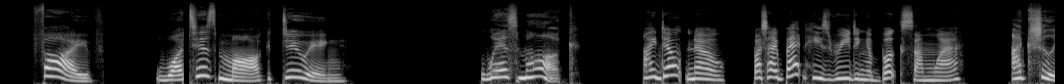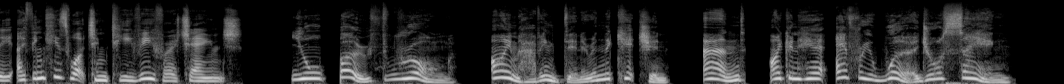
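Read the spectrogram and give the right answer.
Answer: Having dinner in the kitchen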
